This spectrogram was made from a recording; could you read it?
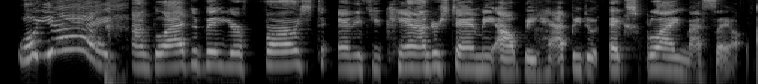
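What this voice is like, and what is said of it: Southern American accent. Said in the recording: “your accent ... You might be my first Southern accent on the show.”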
